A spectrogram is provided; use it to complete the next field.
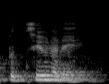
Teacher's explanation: trọng âm rơi vào tiết thứ ba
